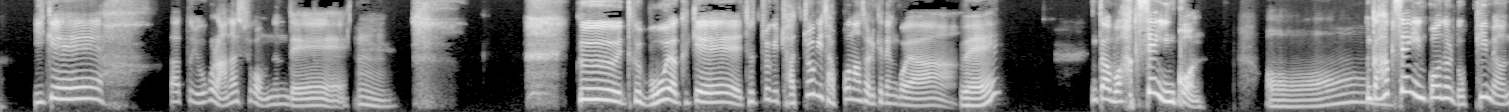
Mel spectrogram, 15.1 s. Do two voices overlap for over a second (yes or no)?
no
